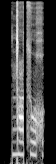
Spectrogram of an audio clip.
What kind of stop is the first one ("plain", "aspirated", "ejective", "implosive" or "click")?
click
